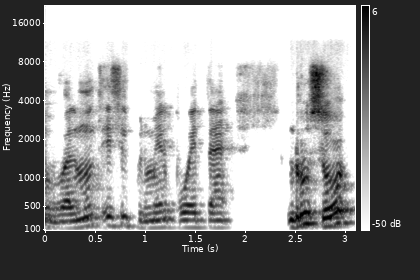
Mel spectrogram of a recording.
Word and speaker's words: Balmont: Esto es porque, según estuve investigando, el padre de su padre, de Balmont, decía que tenía que acentuarse en la primera letra, es decir, él pronunciaba Balmont, pero después su primera esposa de Balmont, ella dijo, se debe decir Balmont.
